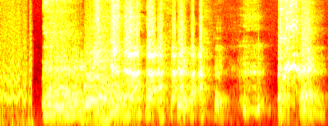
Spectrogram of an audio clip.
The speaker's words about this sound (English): I had to cough for a second.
